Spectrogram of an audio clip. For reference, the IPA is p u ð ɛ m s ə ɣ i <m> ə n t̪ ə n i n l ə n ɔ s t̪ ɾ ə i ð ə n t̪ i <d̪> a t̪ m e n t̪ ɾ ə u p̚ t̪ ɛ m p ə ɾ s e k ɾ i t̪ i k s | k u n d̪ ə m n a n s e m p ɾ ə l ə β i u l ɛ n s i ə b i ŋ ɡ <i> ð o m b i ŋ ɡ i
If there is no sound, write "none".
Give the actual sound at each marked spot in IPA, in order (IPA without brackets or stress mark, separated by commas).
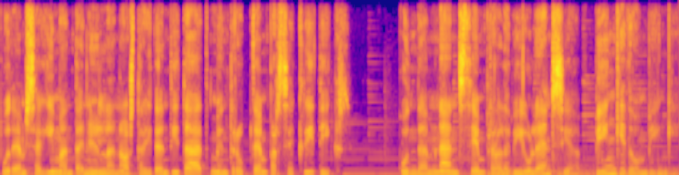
m, t̪, i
